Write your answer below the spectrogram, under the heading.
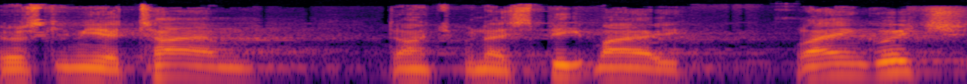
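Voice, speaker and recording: With a Maritime Canadian accent, a man speaks at a moderate pace. His intonation is lively. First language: Mi'kmaq. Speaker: First Nations chief. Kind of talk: formal assembly speech. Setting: assembly floor microphone with interpretation booths.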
